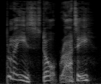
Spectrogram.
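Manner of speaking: high, pleading, heartsick voice; anguished plea. A narrator's reading. Mole pleads with the Rat, high and anguished. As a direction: beg him to stop. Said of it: "pleaded the poor mole in anguish".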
